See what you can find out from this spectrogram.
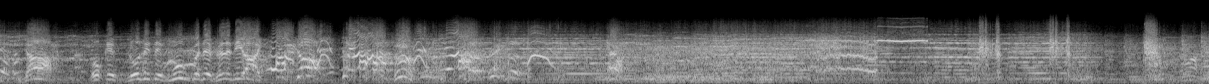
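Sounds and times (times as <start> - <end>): dramatic film score: 0.0 - 12.0
high screech: 7.8 - 10.7.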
